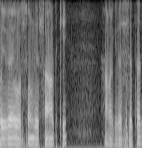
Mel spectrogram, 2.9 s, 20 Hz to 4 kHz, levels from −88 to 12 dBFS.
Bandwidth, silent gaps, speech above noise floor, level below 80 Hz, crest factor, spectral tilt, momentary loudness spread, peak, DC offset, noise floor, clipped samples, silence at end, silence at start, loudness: 4 kHz; none; 29 dB; -28 dBFS; 14 dB; -11 dB/octave; 10 LU; 0 dBFS; 2%; -42 dBFS; 0.2%; 0 s; 0 s; -14 LUFS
